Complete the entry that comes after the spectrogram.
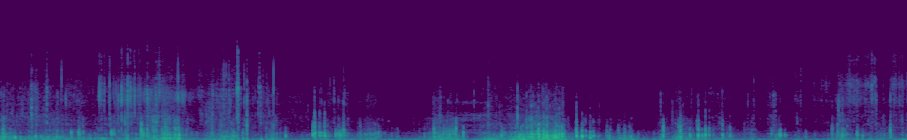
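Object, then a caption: Small cardboard box sealed in plastic shrink wrap. A small Super Metroid puzzle box made of cardboard and sealed in plastic shrink wrap is held up and tilted while fingertips tap on it. Quiet, close crinkling taps and soft rustles of the plastic wrap come in uneven clusters throughout.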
